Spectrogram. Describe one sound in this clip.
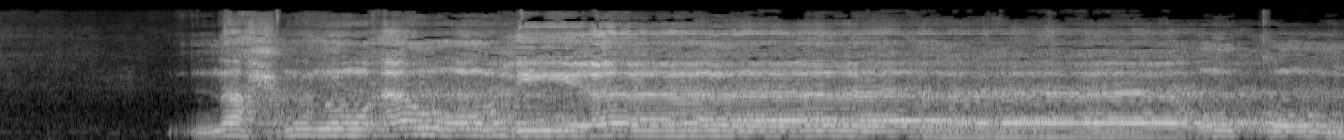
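A man chants in a drawn-out, melodic voice through a loudspeaker.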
